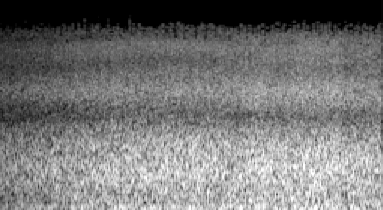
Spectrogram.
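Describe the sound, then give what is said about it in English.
Steady rushing roar of a waterfall in hilly country: dense, unbroken white water that swells slightly over the first second and then holds an even, full level, with no voices. “These hills, I can hear another waterfall. Oh wow, waterfall city.”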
